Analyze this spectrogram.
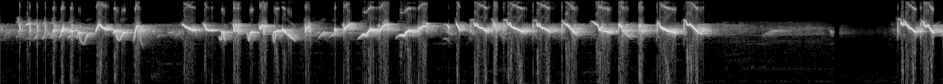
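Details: White-eye singing in the ngalas style, used to prompt other white-eyes to sing: fast, high twittering of sharp rising and falling chirps in a near-continuous stream for about seven seconds, a short pause, then the twitter starting again.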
